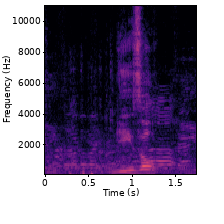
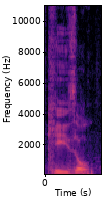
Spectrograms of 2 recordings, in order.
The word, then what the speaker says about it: Keisel: up this fourth quarter diesel diesel we were just corrected it's Keisel for the for the raiders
